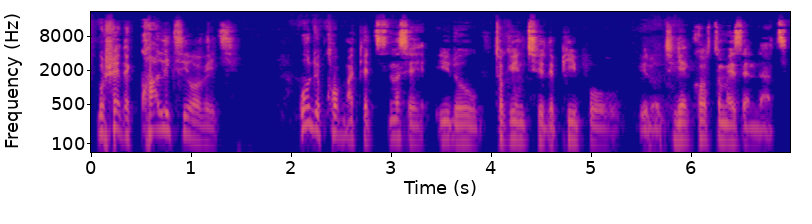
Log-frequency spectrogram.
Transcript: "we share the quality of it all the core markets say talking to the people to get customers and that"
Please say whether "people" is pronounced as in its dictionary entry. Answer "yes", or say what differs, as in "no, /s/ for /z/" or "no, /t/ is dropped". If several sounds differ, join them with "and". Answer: no, /n/ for /l/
